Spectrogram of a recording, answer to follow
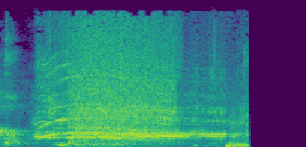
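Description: A long, loud held yell over crowd cheering at a live hip-hop show, starting about half a second in and rising slightly before holding steady. The sound cuts off suddenly a little after three seconds.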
